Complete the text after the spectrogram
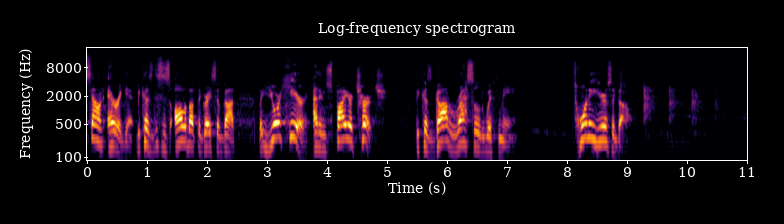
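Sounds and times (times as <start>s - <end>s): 
speech: 0.0s - 7.2s, 8.1s - 9.1s
audience hand clapping: 9.2s - 10.9s.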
